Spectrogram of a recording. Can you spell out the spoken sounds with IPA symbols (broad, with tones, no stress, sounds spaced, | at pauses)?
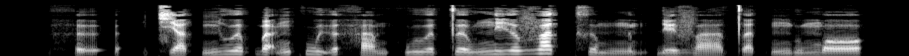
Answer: h ə̰ː˧˨ ʔ | t͡ɕ a˨˩ t̚ ɲ u˧ ə̯ ɓ a̰˧˥ ŋ k w ɨ̰˧˥ ə̯ h a̤˨˩ m h w u˨˦ ə̯ t̪ əː˨˦ w n i˧ ə̯ v a˦˥ t̚ x ə̤˨˩ m n ə̰˧˨ m ɗ e˨˦ v a̤ː˨˩ t̪ a˨˩ t̚ ŋ u˨˦ m ɔ˧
